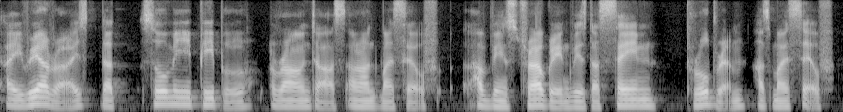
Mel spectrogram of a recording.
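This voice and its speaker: A middle-aged Japanese researcher answers interview questions earnestly, with careful preparation, a Japanese accent, and frequent restarts that make him sound a little nervous. His voice is lowish and darkish, recorded in studio quality with no echo.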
